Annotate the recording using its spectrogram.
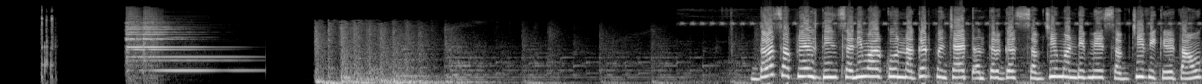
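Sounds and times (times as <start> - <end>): bell ding: 1.3 - 2.7.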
